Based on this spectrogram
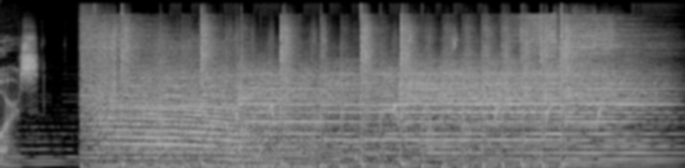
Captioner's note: upbeat music; airplane whooshing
